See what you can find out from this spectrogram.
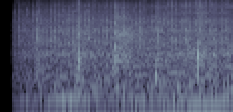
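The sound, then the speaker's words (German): A city bus bound for Schönweide idles with a steady, deep rumble, a few faint clicks and rattles sounding over the low drone. “Entschuldigung, war das der Bus Richtung Schönweide?”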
